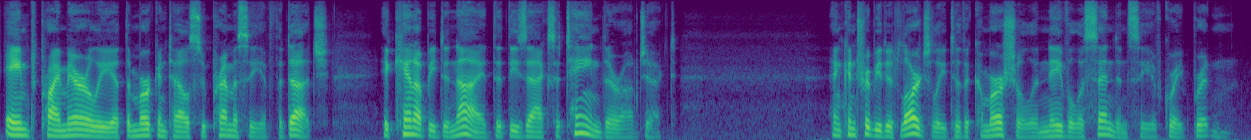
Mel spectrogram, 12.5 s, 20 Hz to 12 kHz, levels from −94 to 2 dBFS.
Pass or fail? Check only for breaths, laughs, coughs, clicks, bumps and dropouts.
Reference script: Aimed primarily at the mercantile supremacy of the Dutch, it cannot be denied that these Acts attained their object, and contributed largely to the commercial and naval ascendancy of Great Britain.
pass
